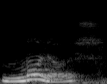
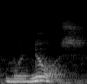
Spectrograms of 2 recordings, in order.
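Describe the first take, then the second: First: Monos with a loud first syllable; stress on first O. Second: Monos with the final syllable stressed; stress on second O. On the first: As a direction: say monos as MO-nos. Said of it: "placed on the first O". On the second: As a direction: say monos as mo-NOS. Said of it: "on the second O". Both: Shown as a demonstration.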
